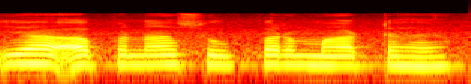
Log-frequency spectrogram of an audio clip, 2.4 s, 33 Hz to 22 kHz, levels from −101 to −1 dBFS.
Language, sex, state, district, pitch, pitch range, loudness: Hindi, male, Jharkhand, Ranchi, 155 Hz, 145-155 Hz, -18 LUFS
